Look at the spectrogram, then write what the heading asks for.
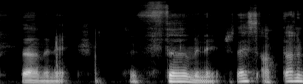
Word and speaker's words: Firmenich: Right, let's find out about Firmenich, and let's see how we pronounce it. Firmenich. Firmenich.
